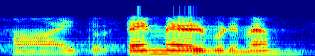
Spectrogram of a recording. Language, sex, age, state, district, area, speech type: Kannada, male, 18-30, Karnataka, Mysore, urban, conversation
